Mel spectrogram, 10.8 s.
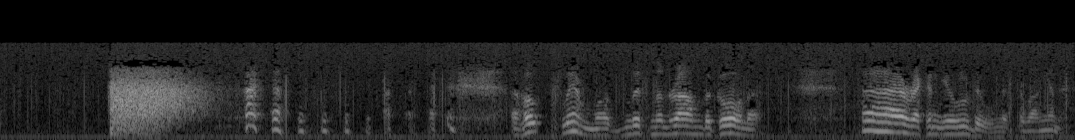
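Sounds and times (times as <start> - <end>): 
gunshot at a door lock: 1.1 - 2.3
speech: 2.5 - 7.8, 8.6 - 10.7.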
